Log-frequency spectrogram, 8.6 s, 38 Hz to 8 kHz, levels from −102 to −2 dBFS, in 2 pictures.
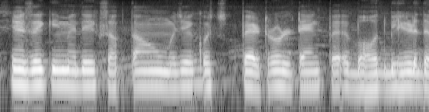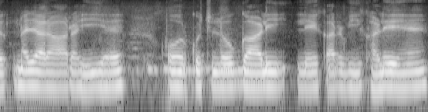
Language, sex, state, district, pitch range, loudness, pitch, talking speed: Hindi, male, Madhya Pradesh, Bhopal, 125-135 Hz, -17 LUFS, 130 Hz, 175 wpm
